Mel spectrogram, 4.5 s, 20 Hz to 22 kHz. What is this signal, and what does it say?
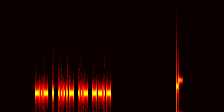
Morse code, heard as a keyed tone, about 42 wpm, 700 Hz. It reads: KE4UQ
